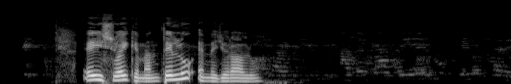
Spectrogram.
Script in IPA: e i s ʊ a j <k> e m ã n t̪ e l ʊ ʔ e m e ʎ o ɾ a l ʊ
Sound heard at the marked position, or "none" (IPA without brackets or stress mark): k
